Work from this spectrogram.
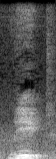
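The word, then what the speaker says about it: read: Pronunciation একটু change হবে, রিডের জায়গায় রেড, রেড।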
